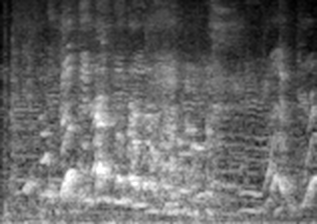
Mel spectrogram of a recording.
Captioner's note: laughing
